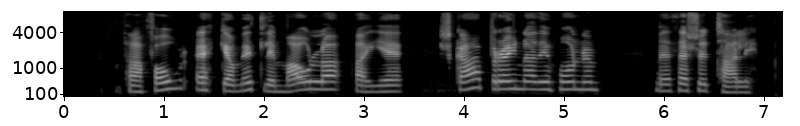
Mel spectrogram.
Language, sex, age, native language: Icelandic, female, 50-59, Icelandic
